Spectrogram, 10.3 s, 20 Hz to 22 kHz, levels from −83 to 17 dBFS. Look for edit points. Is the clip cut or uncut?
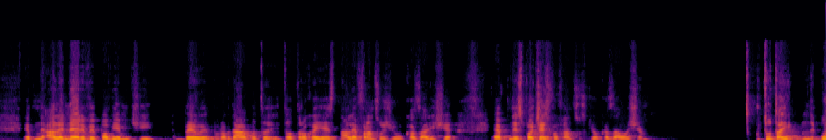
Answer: uncut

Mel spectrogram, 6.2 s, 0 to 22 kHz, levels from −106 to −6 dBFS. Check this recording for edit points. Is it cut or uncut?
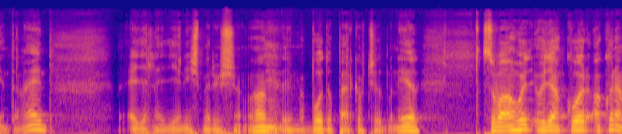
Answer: uncut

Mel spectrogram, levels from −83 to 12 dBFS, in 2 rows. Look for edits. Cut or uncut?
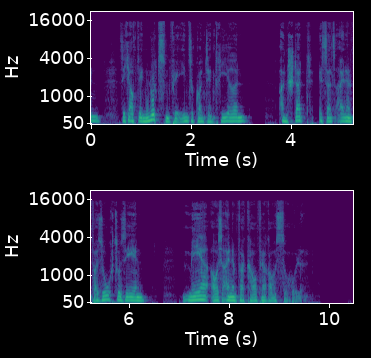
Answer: uncut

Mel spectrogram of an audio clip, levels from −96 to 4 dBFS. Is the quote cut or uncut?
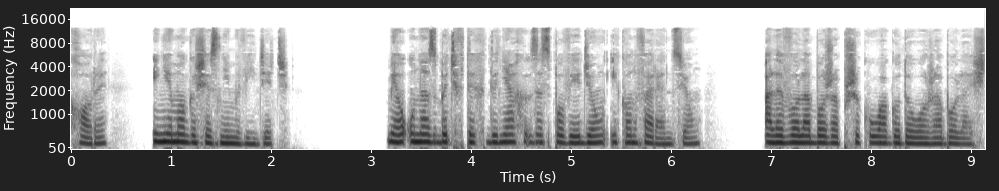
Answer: uncut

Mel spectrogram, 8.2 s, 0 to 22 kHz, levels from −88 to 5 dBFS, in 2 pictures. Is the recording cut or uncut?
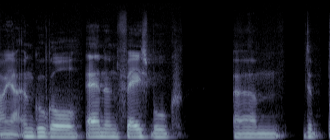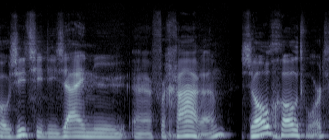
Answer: cut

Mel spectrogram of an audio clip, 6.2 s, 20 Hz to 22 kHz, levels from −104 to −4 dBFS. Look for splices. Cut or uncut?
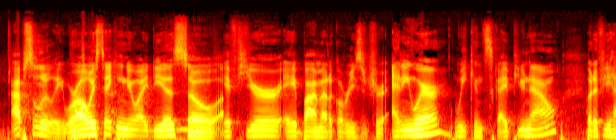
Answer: uncut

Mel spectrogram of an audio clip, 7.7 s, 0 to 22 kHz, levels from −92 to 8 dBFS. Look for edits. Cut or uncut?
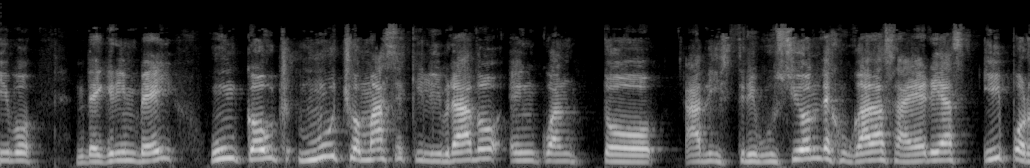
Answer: uncut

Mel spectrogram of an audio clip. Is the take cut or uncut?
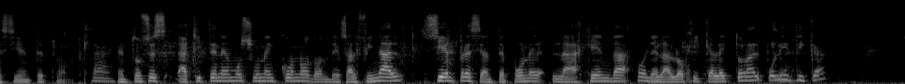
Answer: cut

